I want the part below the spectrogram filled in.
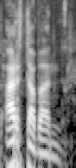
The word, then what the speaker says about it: Artaban: Et ça se prononce Artaban.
